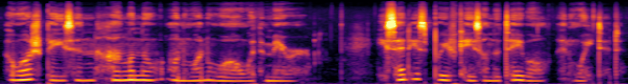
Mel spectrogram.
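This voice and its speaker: A woman whispering softly and slowly as an ASMR host, in a hushed manner with gentle pauses. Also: mid-range voice, fairly even intonation, husky. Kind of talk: whispered, soft-spoken ASMR. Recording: noticeable background noise.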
